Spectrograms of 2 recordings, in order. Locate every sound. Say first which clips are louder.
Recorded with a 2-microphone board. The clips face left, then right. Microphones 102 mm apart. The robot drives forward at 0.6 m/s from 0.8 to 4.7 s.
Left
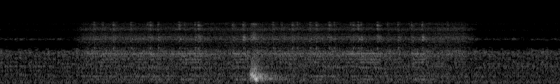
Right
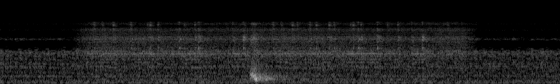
2.5 s a whoosh: left 5 dB; 25° left (ahead or behind), 0.7 m; by 2.7 s 20° left (ahead or behind), 0.8 m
